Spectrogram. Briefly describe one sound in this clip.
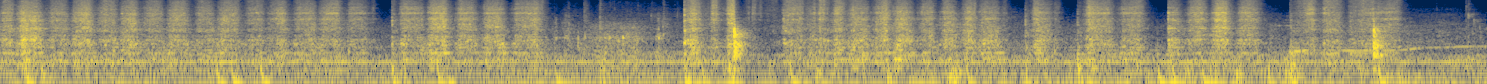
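A stiff brush scrubs rapidly back and forth over wood.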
